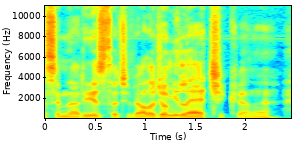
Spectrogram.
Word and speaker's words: homilética: Se escreve com O? Não, H-O, homilética.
